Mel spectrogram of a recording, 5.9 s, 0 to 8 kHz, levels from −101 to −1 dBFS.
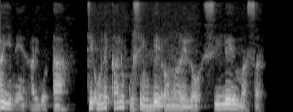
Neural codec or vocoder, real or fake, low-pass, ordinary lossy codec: none; real; none; none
